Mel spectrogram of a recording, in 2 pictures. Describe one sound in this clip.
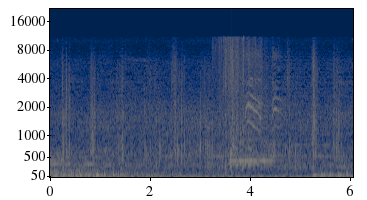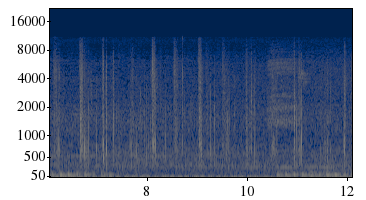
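Footsteps crunch slowly on a forest path.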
